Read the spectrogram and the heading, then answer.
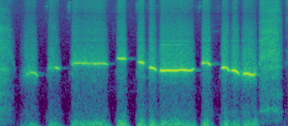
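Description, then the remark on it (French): A man whistles a short song tune in the next aisle of a supermarket, a run of clear notes that slide slightly in pitch, some clipped and a few held longer, over a faint low rumble. “tu vois, et un type qui siffle à côté dans l'autre rayon.”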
